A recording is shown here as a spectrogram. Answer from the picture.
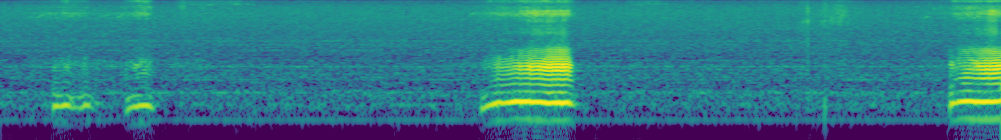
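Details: Pet Chihuahua snoring indoors. Low, buzzy, rattling snores come in short bursts: two faint ones near the start, then louder ones roughly every four to five seconds, with quiet breathing pauses between.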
